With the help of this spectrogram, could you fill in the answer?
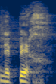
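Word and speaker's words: נפש: Digo, por favor, esta palabra alma, en el original hebreo, es la palabra nepesh. Apúntala, como suena nepesh, con SH. Se pronuncia nepej.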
